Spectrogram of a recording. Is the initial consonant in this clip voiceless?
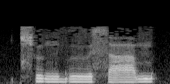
yes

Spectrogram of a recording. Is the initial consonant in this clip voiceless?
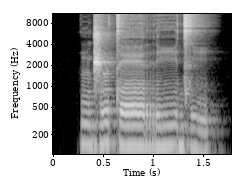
no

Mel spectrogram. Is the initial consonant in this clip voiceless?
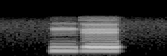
no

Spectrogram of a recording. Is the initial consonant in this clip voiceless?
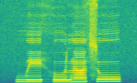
no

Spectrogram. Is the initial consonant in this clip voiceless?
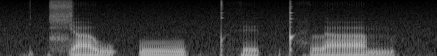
yes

